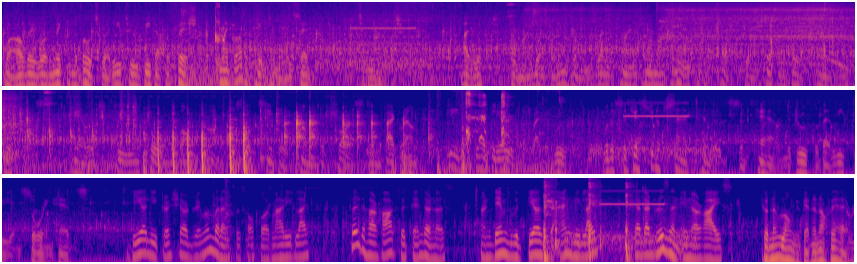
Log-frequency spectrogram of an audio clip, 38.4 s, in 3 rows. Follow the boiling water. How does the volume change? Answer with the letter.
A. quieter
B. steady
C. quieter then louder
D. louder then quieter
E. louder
A.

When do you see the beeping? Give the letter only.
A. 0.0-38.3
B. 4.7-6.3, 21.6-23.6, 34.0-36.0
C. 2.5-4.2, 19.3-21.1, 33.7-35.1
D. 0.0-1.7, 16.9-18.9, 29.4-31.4
B.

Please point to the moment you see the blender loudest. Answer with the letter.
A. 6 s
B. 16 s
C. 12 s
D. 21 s
C.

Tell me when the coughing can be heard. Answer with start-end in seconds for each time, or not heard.
2.5-4.2, 19.3-21.1, 33.7-35.1.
